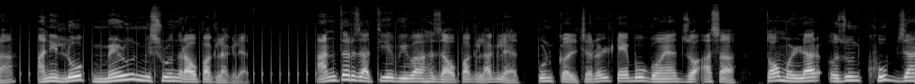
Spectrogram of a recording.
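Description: A steady ticking rides over the speech from 0.02 s to 5.13 s, about fifty clicks at a regular 11.2 per second, peaking roughly level with the voice and audible in pauses too. It stops just before "पूण कल्चरल टेबू गोंयांत". This train of clicks is likely interference from nearby equipment or a faulty connection or power supply.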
